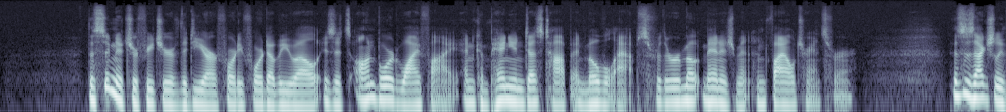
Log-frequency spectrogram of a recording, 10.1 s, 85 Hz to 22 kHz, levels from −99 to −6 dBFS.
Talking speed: 155 wpm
